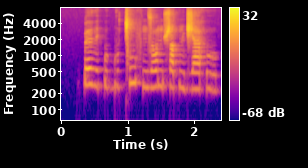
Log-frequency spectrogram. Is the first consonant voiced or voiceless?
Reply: voiceless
